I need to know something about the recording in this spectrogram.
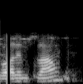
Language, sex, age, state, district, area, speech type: Kashmiri, male, 30-45, Jammu and Kashmir, Baramulla, rural, conversation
